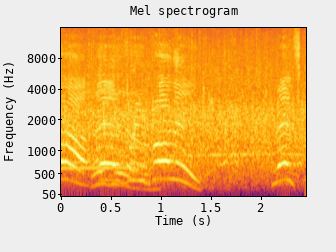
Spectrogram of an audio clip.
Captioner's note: audience applauding and cheering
